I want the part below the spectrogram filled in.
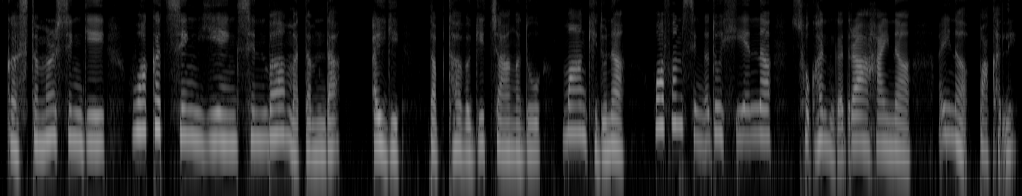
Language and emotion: Manipuri, fearful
